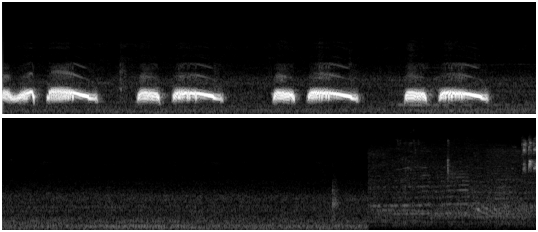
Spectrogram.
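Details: Lure spotted dove cooing to provoke wild doves: four rhythmic coo phrases, each a short hoot followed by a longer falling note, repeated about once a second, then quiet with faint rustling.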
